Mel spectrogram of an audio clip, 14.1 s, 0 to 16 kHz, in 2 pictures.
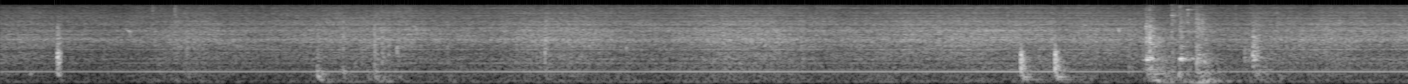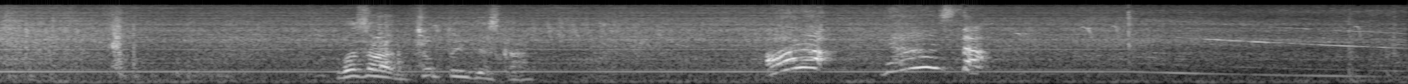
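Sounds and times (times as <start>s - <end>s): vacuum cleaner running: 0.0s - 14.0s.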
